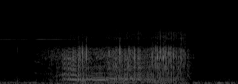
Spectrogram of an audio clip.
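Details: Chihuahua exhausted from playing, snoring with its whole body while its eyes stay open: a single rough, rattling breath sound of about one second, a snore.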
